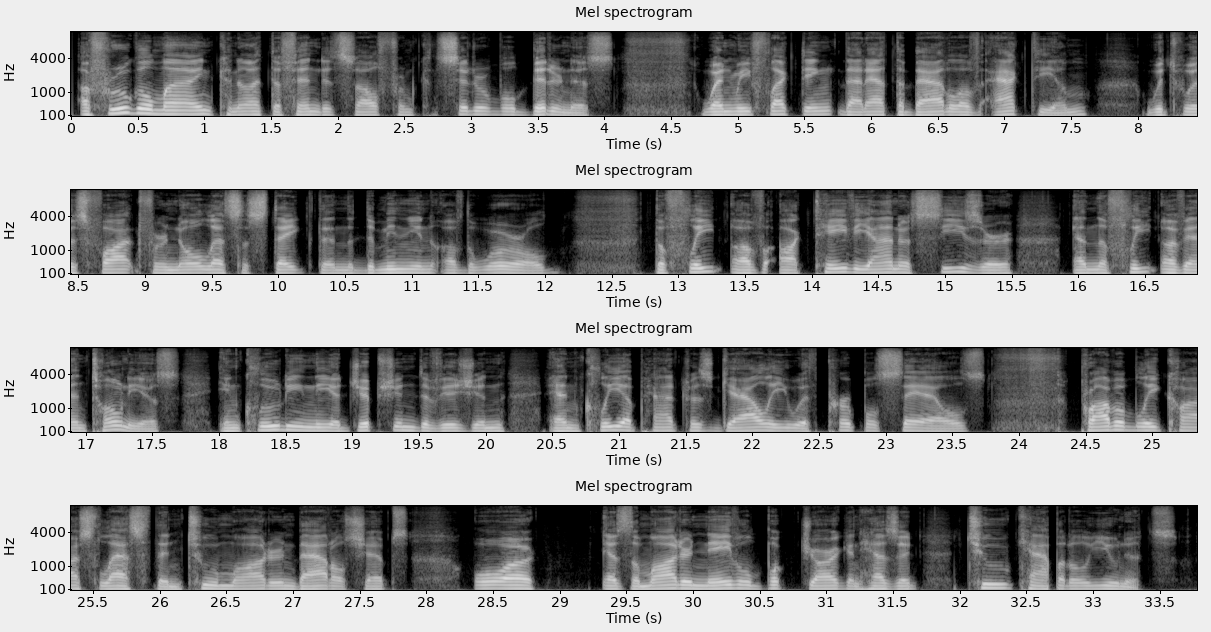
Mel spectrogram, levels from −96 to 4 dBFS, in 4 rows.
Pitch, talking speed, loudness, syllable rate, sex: 120 Hz, 125 wpm, -20 LUFS, 3.6 syllables/s, male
